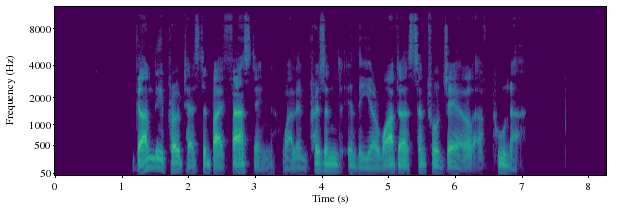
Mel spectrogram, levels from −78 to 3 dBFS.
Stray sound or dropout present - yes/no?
no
